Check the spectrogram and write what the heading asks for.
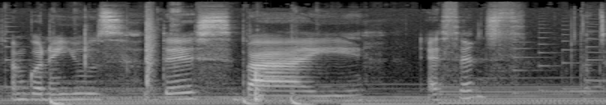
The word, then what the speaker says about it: Essence: I'm gonna use this by Essence, that's how you pronounce it.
